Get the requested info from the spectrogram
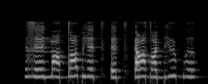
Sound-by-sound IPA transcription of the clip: z ɛ mʲ ɔ dˤ ɛ b j ɛ t͡sʼ ɛ t͡sʼ ɛ dˤ ə˞ bʲ ə˞ b ə

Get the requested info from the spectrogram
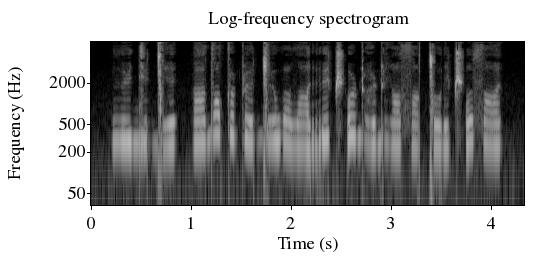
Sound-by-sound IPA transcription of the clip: ð y˩ dʲ ø˩ ɡ͡ǀ e˩ | a˩˥ d ɛ˥ tˤ y˧ ʈ ø˩˥ ɡ͡ǀ ø˧ w ø˩ ðˤ a˩ rʲ ə˥ t͡ʃʼ o˥ ɖʱ ə˩˥ ɖʱ i˩ sˤ a˩ ǀ o˩ ɾ i˥ t͡ʃʼ y˥ sˤ ɛ˧

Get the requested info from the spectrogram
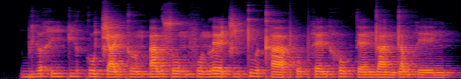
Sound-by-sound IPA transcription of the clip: b i˩˧ ə̯ h iː˧ k i˧ ə̯ k o˧ t͡ɕ aː˩˧ j k ɤː˧˩ m ʔ a˧˥ w s oː˧ m f o˧ n l ɛː˥˨ t͡ɕ i˧˩ t̪ u˥˨ ə̯ kʰ aː˧˩ pʰ o˧˥ pʰ ɛː˧˥ n h oː˥˨ k̚ s ɛː˩˧ n d aː˧˩ n d a˧ w h eː˩ ŋ

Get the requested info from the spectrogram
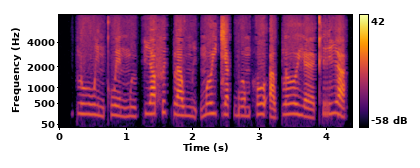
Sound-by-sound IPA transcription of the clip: p l uː˧ w i˨˩ n kʰ w e˨˩ n m ɯː˩˦ k i˦˥ a̯ f e˥˩ k̚ p l a˧ w m i˨˩ ʔ m ɤː˥˩ j t͡ɕ a˦˥ k̚ b ɤː˧ m h oː˥˩ ʔ a˨˩ w p l ɤː˥˩ j ɛː˨˩ kʰ r i˥˩ a̯

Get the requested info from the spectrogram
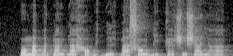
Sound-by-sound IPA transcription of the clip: o˦ m a˧ b a˨ k͡p ã˧ ɡ͡b ã˦ h ɔ˧ b i˦ ɡ͡b ĩ˦˨ k͡p a˨˦ s ɔ̃˦ ɡ͡b i˧ k ɛ̃˨ ʃ i˨˦ ʃ ã˦˨ j ã˨˦

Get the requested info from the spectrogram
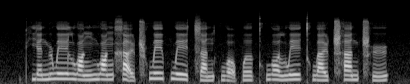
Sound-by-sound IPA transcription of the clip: pʰ j ɛ˧˥ n ɻ w e˥ ɪ̯ l w ɑ˧˥ ŋ n̪ w ɑ˧˥ ŋ x a̰˨˩ ɪ̯ ʈ͡ʂʰ w e˥ ɪ̯ p w e˥˩ ɪ̯ t͡s a˧˥ n k w ɔ̰˨˩ p ɤ˥˧ kʰ w ɔ˥˩ l w e˥ ɪ̯ kʰ w a˧˥ ɪ̯ ʈ͡ʂʰ a˥ n ʈ͡ʂʰ ɻ̩˧˥

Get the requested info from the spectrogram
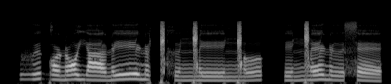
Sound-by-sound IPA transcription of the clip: v ʏ ɡ ɔ ɳ ɔ j aː ɳ eː ɳ ə ǁʰ ɘ ŋ͡ǁ eː ŋ͡ǁ ɤ | e ŋ͡ǁ ɛ ɳ ɘː s ɛ

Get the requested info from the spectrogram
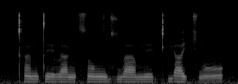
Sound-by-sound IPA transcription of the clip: kʰ ã˦ n t̪ e˧ l a˧ ŋ s ɔ̃˧ ŋ d͡z w a˧ m e˧ kʰ j a˦ t͡ɕ ɔ̃˨˦

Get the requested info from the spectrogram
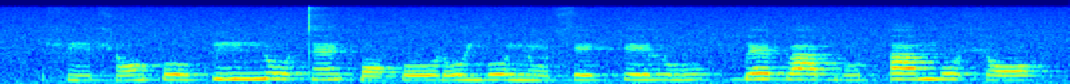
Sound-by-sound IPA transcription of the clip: ʃ ĩ˨ ʃ ɔ̃˨˦ k͡p o˧ k͡p ĩ˦ n o˦˨ t ɛ̃˧ k͡p ɔ˨ k͡p o˧ ɾ o˦ j o˦ n ũ˧ s e˧ k e˦ l u˦ | ɡ͡b ɛ˦ b a˦ b u˧ h a˦ m o˦˨ ʃ ɔ˧

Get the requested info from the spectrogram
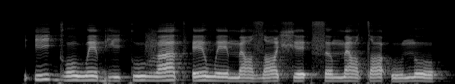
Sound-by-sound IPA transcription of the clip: ʔ i˧˥˧ ɡʱ o˧˥˧ w e˥˨ b j i˨˦ k u˧˥˧ v a˧˥˧ t͡sʼ e˧˥˧ w e˥˨ m æ˥˨ zˤ i˧˥˧ x e˧˥˧ ʔ s ə˧˥˧ m æ˥˨ tˤ u˧˥˧ ʔ u˨˦ n o˥˨

